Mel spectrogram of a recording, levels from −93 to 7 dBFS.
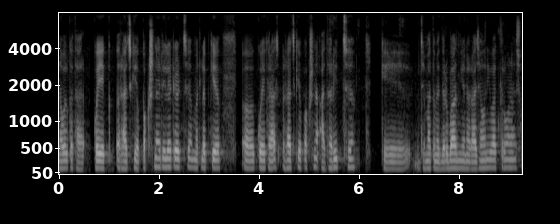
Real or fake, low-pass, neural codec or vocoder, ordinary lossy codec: real; none; none; none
